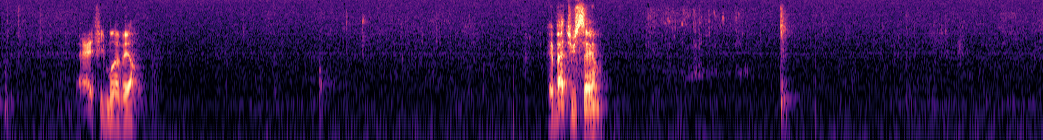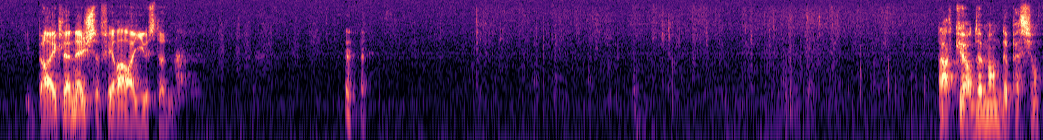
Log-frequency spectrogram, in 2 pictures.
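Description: A man speaks loudly in short bursts, with long pauses between.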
